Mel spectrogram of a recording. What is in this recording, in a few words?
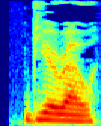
"Bureau", English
